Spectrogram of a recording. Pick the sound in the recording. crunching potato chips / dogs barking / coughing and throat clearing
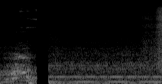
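dogs barking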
